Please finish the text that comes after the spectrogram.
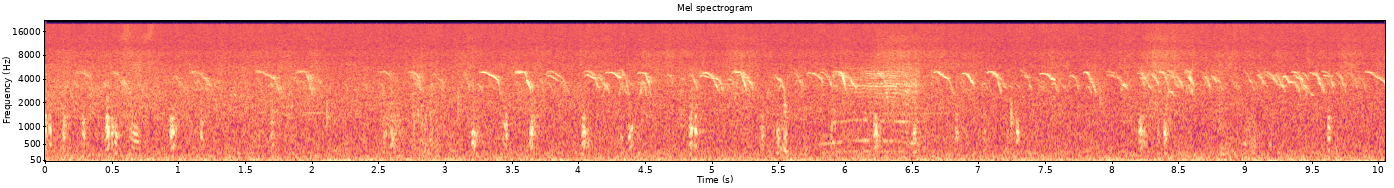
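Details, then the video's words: Chickens produce a dense chorus of high, falling peeps with frequent short, low clucks mixed in. A brief wavering call comes midway. "Chicken Sounds Noises Hens Clucking Roosters Crowing"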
